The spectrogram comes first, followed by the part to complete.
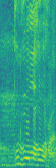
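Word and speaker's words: قل هو الله أحد: এটা উচ্চারণই বা কেমন করে করতে হয়? কুল, বলুন, হুয়াল্লাহু আহাদ, তিনি আল্লাহ এক। এই যে কুল হুয়াল্লাহু আহাদ অনেকে বলতে পারে না। কুল হুয়াল্লাহু আহাদ, এটা কি সব একসাথে মিলে একটা শব্দ?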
